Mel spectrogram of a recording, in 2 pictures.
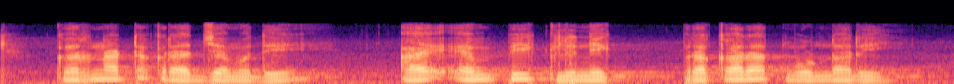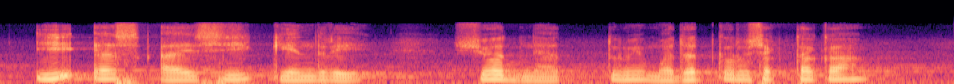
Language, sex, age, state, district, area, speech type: Marathi, male, 30-45, Maharashtra, Buldhana, urban, read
